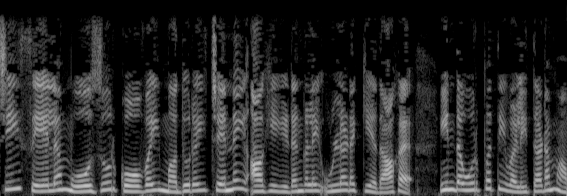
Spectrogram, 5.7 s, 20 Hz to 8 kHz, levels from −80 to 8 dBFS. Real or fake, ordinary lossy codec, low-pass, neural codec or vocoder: real; none; 7.2 kHz; none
